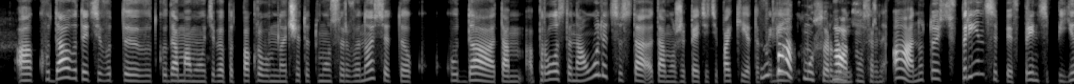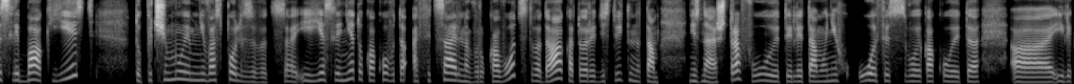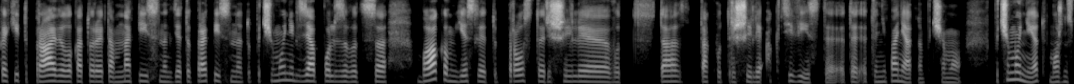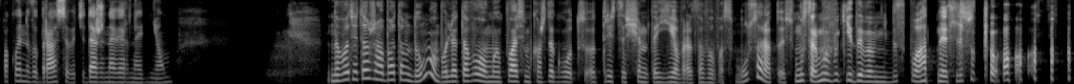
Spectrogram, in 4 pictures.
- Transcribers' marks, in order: laughing while speaking: "не бесплатно, если что"
- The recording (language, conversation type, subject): Russian, advice, Как найти баланс между моими потребностями и ожиданиями других, не обидев никого?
